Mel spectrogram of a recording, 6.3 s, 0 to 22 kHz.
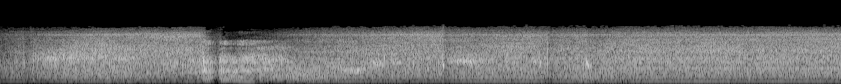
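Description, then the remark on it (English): A steady, loud engine roar fills the whole recording, a small airplane building power on its takeoff run from Payson, rotating at 55, with a broad droning hum, a faint tonal whine and a brief dip in the sound partway through. “55, rotate. And we're off.”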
